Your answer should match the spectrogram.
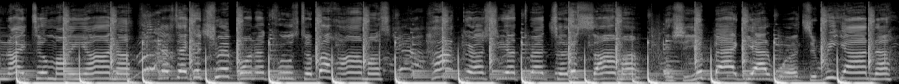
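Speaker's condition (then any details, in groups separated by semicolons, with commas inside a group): No condition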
